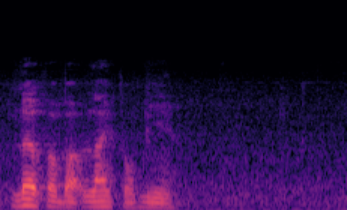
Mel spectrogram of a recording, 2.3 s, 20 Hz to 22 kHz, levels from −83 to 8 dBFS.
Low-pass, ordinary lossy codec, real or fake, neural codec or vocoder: 7.2 kHz; MP3, 64 kbps; real; none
